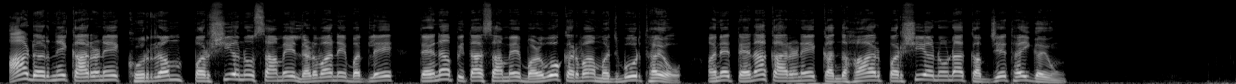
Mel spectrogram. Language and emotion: Gujarati, neutral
